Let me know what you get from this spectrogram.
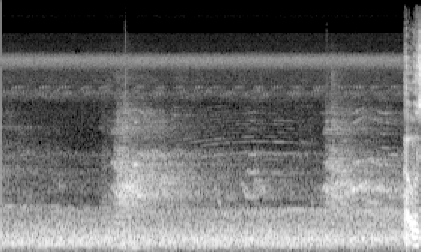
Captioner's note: crying out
